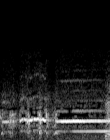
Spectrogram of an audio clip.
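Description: A rooster crows loudly, one long drawn-out call with a strained, rising-then-sustained tone, heard alone without any talking.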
